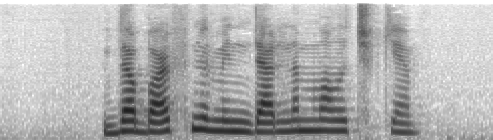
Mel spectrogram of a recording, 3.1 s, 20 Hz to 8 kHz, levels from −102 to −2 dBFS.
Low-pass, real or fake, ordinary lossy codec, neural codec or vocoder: 7.2 kHz; fake; MP3, 48 kbps; codec, 16 kHz in and 24 kHz out, 0.6 kbps, FocalCodec, streaming, 2048 codes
